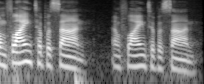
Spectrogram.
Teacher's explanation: So to will become ta with schwa.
